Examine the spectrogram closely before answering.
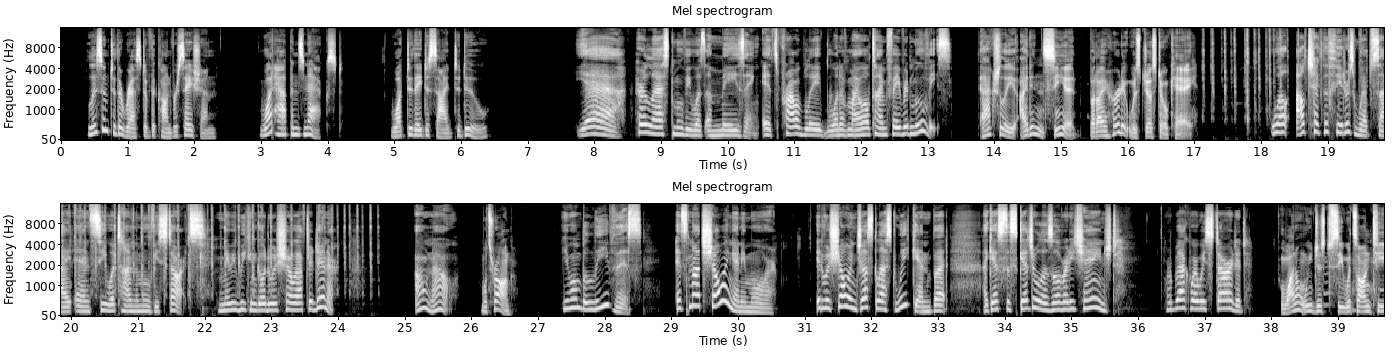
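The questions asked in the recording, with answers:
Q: What happens next? What do they decide to do?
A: The movie isn't showing anymore, so they decide to see what's on TV tonight.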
